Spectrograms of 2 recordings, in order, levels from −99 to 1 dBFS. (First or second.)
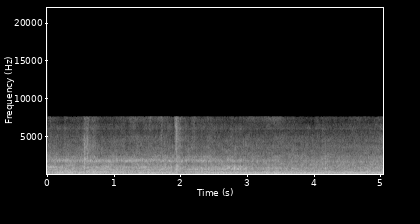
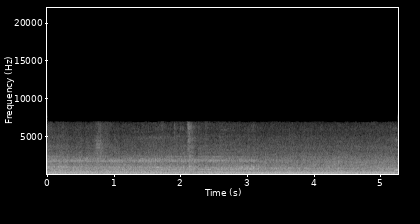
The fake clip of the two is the first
